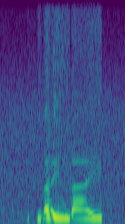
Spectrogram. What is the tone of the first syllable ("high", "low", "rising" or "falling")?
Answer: rising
